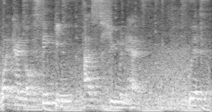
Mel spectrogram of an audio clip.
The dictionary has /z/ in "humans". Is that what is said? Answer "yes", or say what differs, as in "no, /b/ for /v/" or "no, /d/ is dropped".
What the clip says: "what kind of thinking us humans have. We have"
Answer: no, /z/ is dropped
